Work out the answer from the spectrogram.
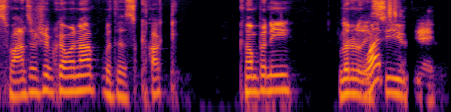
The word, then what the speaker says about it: CUK: I got a sponsorship coming up with this cuck company. Literally CU. It's CUK. That's all you're I did not come up with Yeah, it's in the official documentation. It's not pronounced differently.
